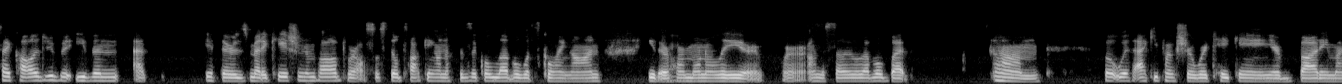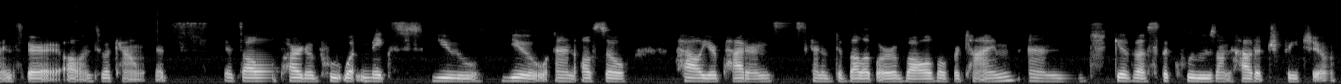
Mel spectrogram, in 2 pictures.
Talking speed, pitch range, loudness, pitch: 165 wpm, 145-160 Hz, -18 LUFS, 155 Hz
